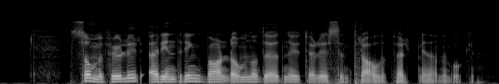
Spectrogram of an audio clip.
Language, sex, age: Norwegian, male, 32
